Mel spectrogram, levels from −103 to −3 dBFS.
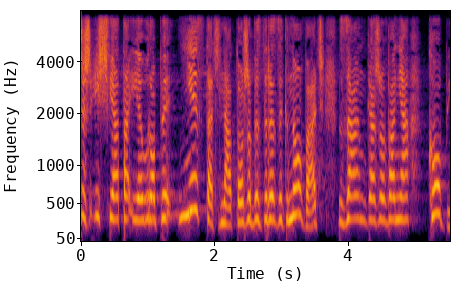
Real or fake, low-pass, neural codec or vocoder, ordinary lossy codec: fake; 7.2 kHz; vocoder, 44.1 kHz, 128 mel bands every 512 samples, BigVGAN v2; none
